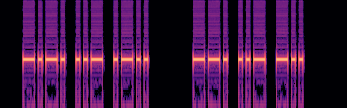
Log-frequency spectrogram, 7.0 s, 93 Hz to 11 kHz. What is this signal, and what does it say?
Morse code, heard as a keyed tone, about 16 wpm, 800 Hz. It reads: CUL GUD
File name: Mixed / Abreviations / Abreviations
